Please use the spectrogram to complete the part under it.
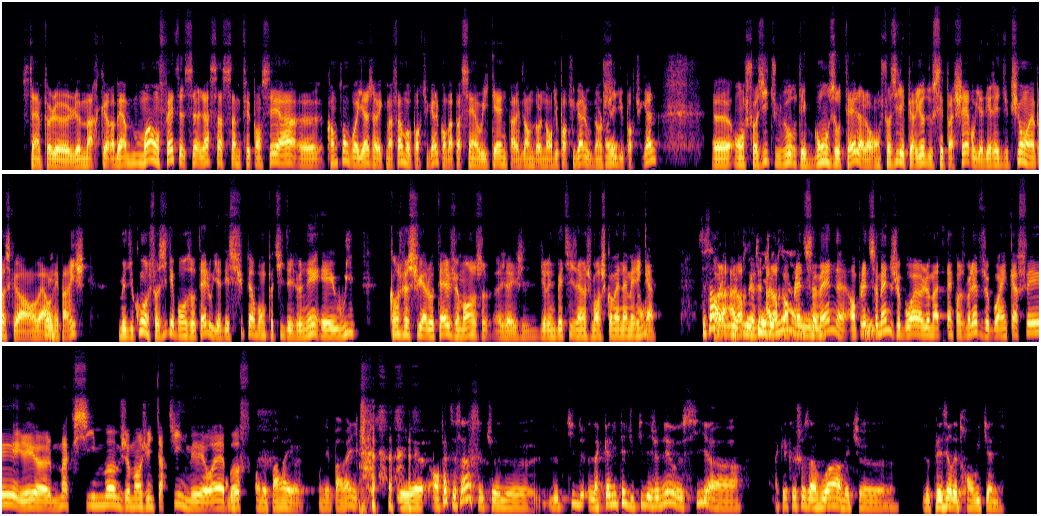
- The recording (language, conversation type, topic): French, unstructured, Comment passes-tu ton temps libre le week-end ?
- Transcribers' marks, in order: unintelligible speech; tapping; stressed: "oui"; laugh; other background noise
